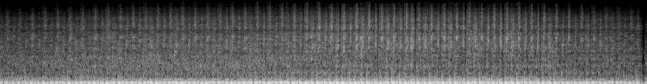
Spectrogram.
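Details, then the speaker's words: Big Bob truck after replacing the old muffler with a newly welded temporary exhaust: deep, even, steady exhaust rumble with smooth firing pulses and no rasp or rattle, much better than before; normal exhaust note. "Bob sounds good I'm real happy with"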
